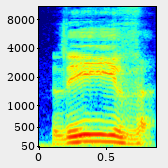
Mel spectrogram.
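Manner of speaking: loud, high command; a furious demand; angry order. Acted. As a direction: shout at him to go. Ordering him out.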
